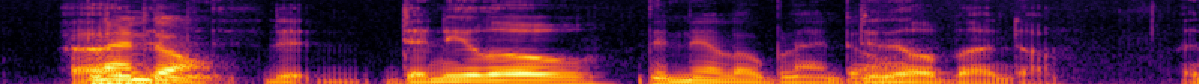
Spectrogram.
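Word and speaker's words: Danilo Blandón: How do you pronounce the name? Blandon. Danilo Blandon.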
